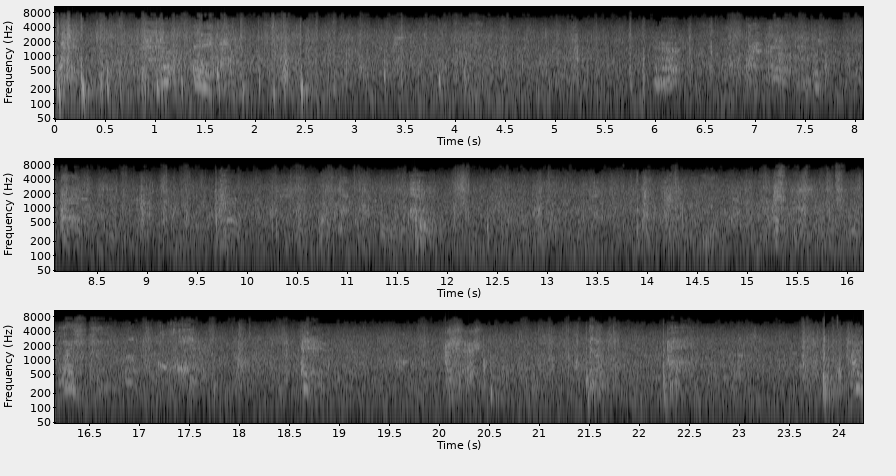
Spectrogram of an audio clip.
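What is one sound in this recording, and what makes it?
Men grunt and struggle in a fistfight.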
